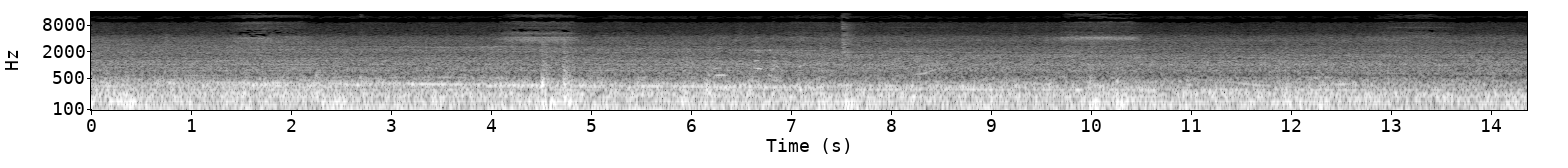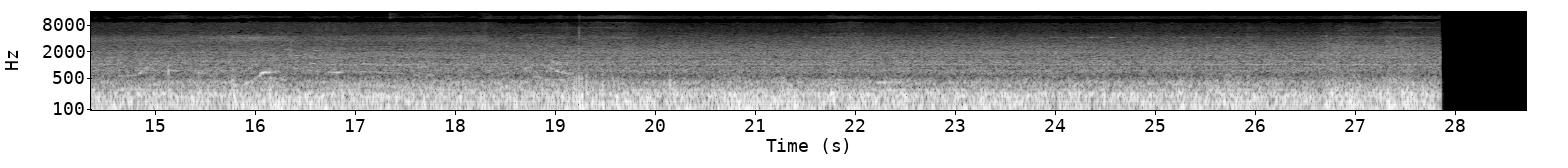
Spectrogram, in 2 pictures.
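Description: Tobu commuter electric train running out of a station, heard from behind the driver's cab: a steady, loud low rumble of wheels on rail and running gear, with faint clicks now and then. The sound cuts off suddenly at the end.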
